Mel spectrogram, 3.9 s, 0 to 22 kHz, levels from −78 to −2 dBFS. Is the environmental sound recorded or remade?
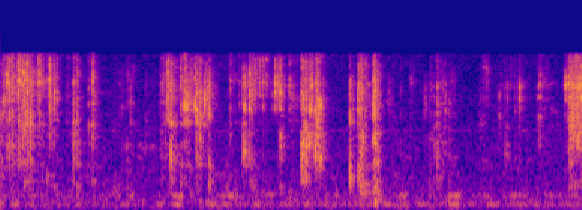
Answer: recorded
